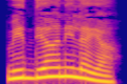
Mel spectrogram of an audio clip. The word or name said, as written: ವಿದ್ಯಾನಿಲಯ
